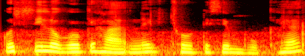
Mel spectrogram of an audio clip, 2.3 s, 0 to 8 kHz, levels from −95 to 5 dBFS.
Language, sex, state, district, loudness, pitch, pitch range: Hindi, male, Punjab, Pathankot, -15 LUFS, 155 Hz, 145-170 Hz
